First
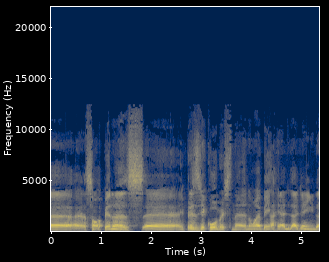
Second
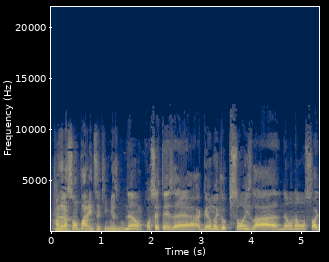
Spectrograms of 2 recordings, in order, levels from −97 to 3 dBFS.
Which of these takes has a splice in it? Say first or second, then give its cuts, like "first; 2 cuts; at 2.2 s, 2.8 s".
first; 2 cuts; at 1.0 s, 4.4 s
